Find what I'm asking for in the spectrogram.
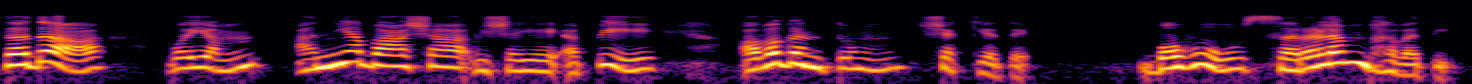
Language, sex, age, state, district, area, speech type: Sanskrit, female, 30-45, Karnataka, Chikkamagaluru, rural, spontaneous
